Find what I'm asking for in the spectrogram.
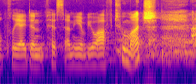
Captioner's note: audience laughing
